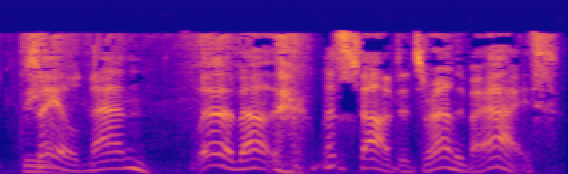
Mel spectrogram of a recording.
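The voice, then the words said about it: Put-on old-movie British accent. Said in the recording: “a British accent ... you've got the both that and the early 20th century movie”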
